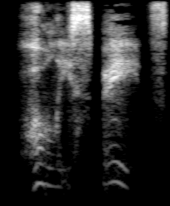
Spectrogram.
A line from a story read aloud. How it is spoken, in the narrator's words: he muttered, already breathless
